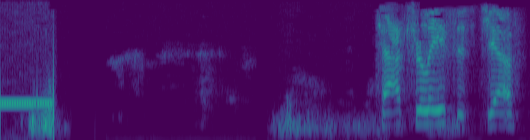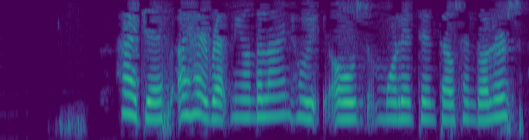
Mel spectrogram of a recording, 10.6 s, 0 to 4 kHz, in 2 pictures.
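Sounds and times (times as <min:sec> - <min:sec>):
telephone dialing tone: 0:00.0 - 0:00.6
speech: 0:03.8 - 0:05.3, 0:06.5 - 0:10.5.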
